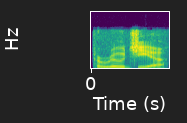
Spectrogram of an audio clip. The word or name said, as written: Perugia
